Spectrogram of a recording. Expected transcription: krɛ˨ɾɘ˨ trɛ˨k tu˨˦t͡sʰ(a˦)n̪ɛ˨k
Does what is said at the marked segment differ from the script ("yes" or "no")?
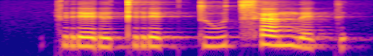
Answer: no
